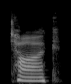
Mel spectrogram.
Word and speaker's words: talk: Listen to me say these words: walk, talk, and half. Did you notice that even though all these words have an L in their spelling, I didn't pronounce them?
